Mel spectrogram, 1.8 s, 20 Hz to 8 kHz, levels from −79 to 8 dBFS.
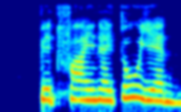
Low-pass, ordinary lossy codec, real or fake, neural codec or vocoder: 7.2 kHz; none; real; none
